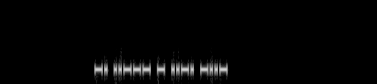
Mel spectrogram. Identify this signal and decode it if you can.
Morse code, heard as a keyed tone, about 48 wpm, 700 Hz. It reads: N2TFX
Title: USA Call Signs - 5 Characters - Repeated 2x - 50wpm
